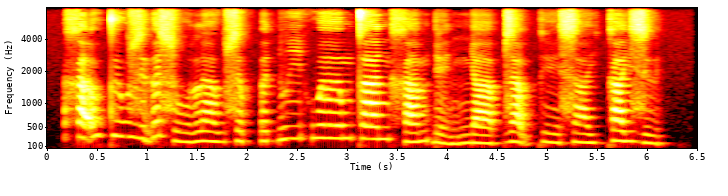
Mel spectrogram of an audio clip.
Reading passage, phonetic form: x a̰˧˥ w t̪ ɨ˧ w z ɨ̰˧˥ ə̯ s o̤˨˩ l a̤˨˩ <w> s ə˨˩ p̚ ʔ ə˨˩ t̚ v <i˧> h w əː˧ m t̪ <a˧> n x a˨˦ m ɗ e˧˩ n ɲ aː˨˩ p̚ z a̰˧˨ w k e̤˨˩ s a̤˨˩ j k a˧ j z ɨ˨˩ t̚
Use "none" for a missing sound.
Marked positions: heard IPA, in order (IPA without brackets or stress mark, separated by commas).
w, i˧, a˧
